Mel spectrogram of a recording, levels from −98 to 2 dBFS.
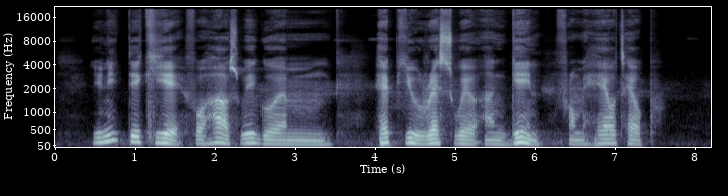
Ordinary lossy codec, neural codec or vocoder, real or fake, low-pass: none; vocoder, 48 kHz, 128 mel bands, Vocos; fake; none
